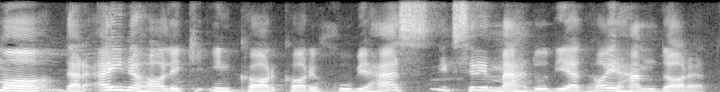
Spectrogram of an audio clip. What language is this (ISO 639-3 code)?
fas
